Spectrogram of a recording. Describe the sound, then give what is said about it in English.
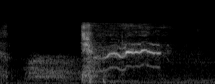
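A dog, unhappy about a visiting dog, lets out a single vocalization, a sharp onset sliding into a wavering, high-pitched whine that lasts under a second, fairly loud against a quiet background. “We have a visiting dog over, so it's making the existing dog not happy.”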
